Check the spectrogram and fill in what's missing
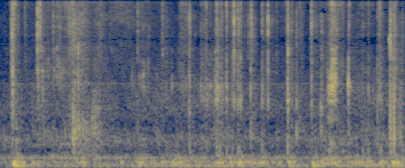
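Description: A knife blade scrapes and carves thin, brittle shavings from a round, solid white bar of dry soap held in a hand. Quick, dry scraping crackles and crisp ticks repeat over a low rumble, with bright clicks standing out.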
